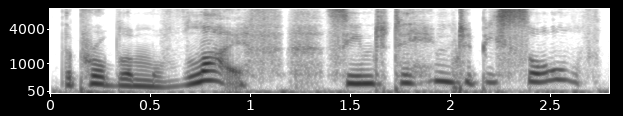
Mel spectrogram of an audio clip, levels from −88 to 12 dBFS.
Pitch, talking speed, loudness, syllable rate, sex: 245 Hz, 215 wpm, -18 LUFS, 5.3 syllables/s, female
